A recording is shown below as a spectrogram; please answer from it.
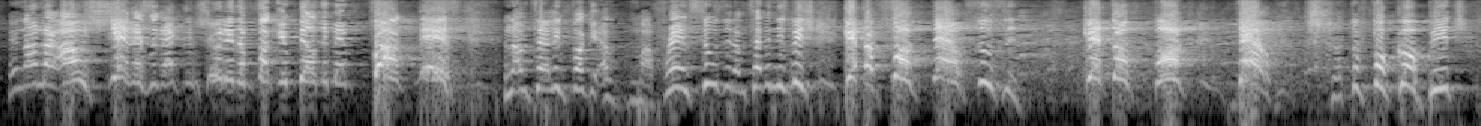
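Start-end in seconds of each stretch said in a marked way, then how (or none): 0.5-3.8 loud, high-pitched frantic yelling; acted panic. Acts out panic at active shooter. 7.0-12.2 loud, high-pitched shouted command; acted frantic order. Acts out yelling at friend Susan.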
